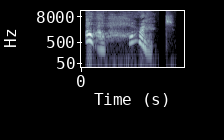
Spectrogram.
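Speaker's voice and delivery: high, loud shocked cry; cried out. A narrator's reading. Mrs Otis crying out at the bloodstain, shocked. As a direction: gasp it out in horrified surprise. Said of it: "cried Missus Otis".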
